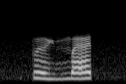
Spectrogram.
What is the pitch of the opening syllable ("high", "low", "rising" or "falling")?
low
